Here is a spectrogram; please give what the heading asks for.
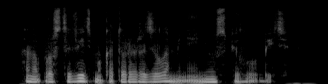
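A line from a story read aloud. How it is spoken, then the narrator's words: Quiet. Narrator (Russian): ответил он тихо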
